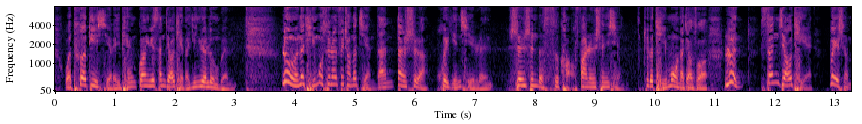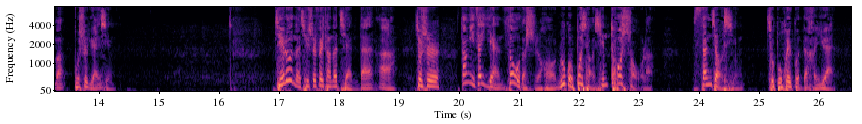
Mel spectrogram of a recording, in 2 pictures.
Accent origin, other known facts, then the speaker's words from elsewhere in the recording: Shenyang, Liaoning, China; 我之前出生在一个音乐世家。关于音乐呢，有着非常深厚的造诣和修养。从小呢，我就在沈阳市青少年爱乐交响乐团，以首席演奏师的身份演奏了6年的《三角铁》。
